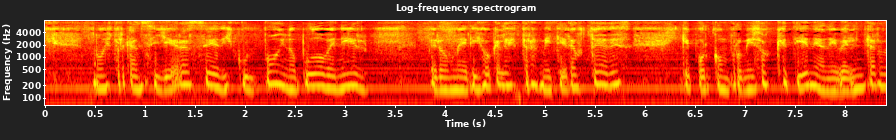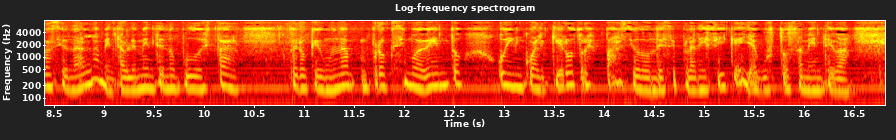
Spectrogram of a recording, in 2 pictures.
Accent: Venezuela; Me mueve en la sangre, en el alma, en el corazón, como venezolana.

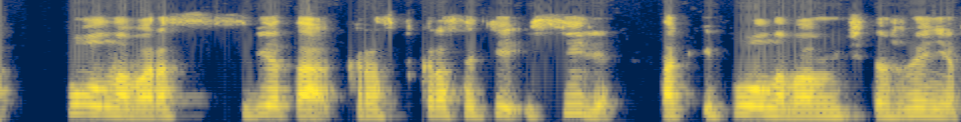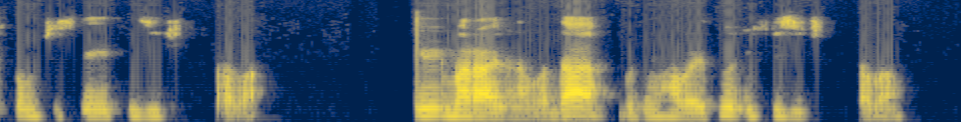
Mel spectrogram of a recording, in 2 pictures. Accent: Donbas, Ukraine; И тем не менее я родом с Донбасса.

